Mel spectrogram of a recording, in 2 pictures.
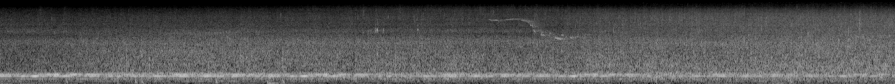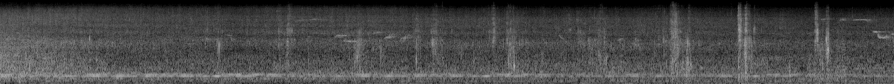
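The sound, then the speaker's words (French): A small stream at nearly 300 metres altitude gurgles steadily nearby, louder at first and then softer, with a steady insect drone underneath and a few scattered bird chirps and clicks. “Mais là, à près de 300 mètres d'altitude, nous arrivons près d'un petit ruisseau.”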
